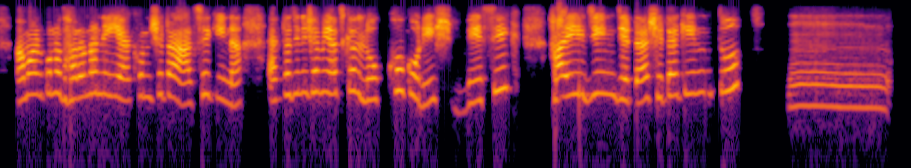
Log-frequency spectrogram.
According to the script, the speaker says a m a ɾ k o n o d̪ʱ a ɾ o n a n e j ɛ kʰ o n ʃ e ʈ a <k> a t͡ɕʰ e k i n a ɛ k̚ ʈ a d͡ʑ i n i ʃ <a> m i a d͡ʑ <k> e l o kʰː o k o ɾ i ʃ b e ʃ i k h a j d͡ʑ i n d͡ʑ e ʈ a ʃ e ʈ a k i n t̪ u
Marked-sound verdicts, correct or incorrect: incorrect: none, correct, correct

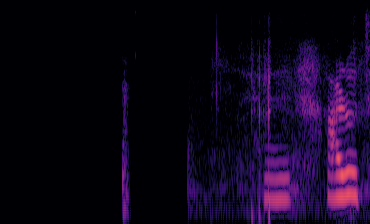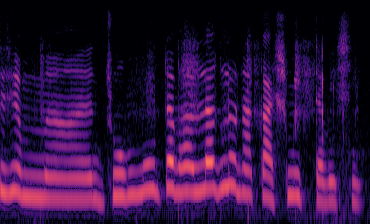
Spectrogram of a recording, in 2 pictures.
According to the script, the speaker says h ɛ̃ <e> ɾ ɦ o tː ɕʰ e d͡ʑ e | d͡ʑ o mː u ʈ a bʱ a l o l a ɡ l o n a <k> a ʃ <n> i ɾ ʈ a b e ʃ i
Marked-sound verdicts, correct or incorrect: incorrect: a, correct, incorrect: m

